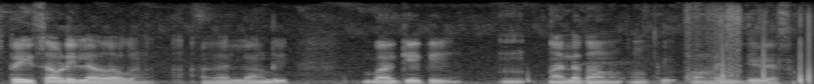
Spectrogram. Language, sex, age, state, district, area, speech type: Malayalam, male, 30-45, Kerala, Palakkad, rural, spontaneous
